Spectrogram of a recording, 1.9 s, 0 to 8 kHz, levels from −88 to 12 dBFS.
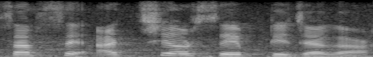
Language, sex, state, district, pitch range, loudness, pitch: Garhwali, female, Uttarakhand, Tehri Garhwal, 160-235 Hz, -19 LUFS, 225 Hz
